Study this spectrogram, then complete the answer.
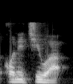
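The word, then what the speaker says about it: こんにちは: ini lebih mengucapkannya ke koniciwa seperti itu ya jadi asal usulnya eh partikel wa partikel H itu dibacanya wa ya seperti itu ha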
